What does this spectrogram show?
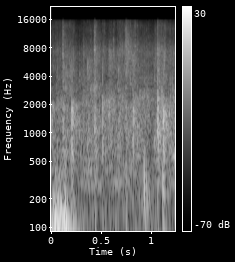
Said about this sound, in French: Donc je vous demande d'applaudir Monsieur Stéphane Beauchat, président du studio MACMA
